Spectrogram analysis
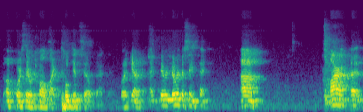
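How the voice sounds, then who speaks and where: A man speaking bluntly at a meetup, firing rhetorical questions at the audience, heard from a distance. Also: fairly high pitch. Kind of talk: meetup Q&A talk. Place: meeting room. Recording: roomy, distant, dull lo-fi sound with faint noise.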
